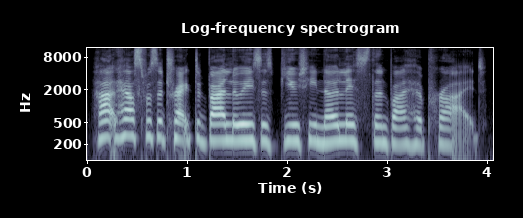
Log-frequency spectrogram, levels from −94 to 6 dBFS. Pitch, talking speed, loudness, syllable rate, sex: 230 Hz, 175 wpm, -19 LUFS, 5.0 syllables/s, female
